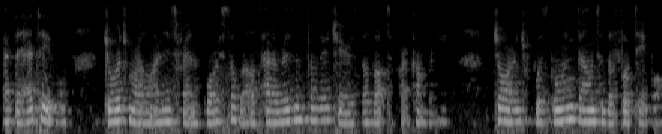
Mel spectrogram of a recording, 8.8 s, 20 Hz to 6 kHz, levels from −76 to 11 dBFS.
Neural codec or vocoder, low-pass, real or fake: none; 5.4 kHz; real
